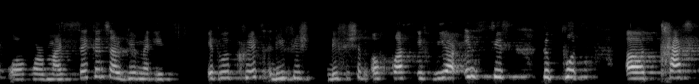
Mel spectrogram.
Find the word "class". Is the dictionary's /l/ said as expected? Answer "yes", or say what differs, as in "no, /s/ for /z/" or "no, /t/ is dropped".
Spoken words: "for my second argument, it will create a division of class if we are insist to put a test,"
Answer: no, /l/ is dropped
